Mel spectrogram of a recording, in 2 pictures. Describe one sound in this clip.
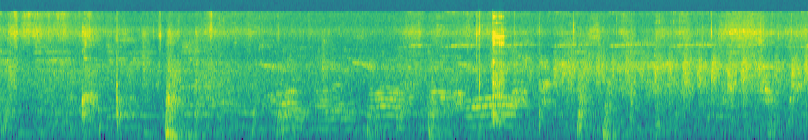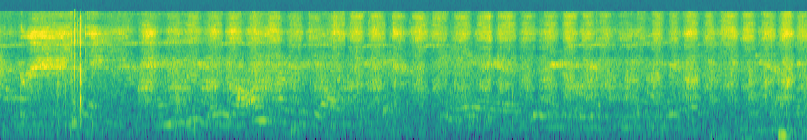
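Crayons scratch softly on paper.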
